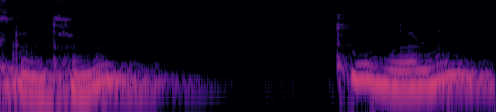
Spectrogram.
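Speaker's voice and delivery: sad calling out. Pleading with a silent player to make a choice: sad. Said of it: "He sounds so sad".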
